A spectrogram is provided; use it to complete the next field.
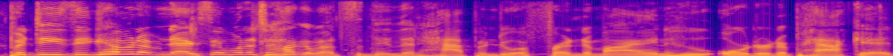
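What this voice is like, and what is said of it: Hoarse, strained voice. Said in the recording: “I'm losing my voice. I went out last night. ... I feel like I'm losing my voice today”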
